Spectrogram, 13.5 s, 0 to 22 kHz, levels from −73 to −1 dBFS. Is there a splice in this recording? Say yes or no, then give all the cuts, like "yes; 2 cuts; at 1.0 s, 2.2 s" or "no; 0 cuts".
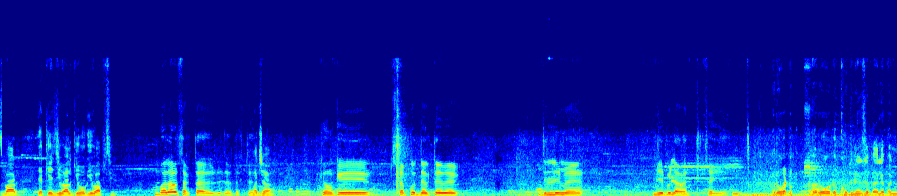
yes; 1 cut; at 11.2 s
